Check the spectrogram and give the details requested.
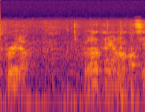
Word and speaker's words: Pareto: Pareto. He was Italian. I'm sure it's Pareto.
